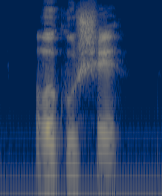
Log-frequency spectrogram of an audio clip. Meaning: to go back to bed
- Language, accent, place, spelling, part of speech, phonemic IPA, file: French, France, Lyon, recoucher, verb, /ʁə.ku.ʃe/, LL-Q150 (fra)-recoucher.wav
